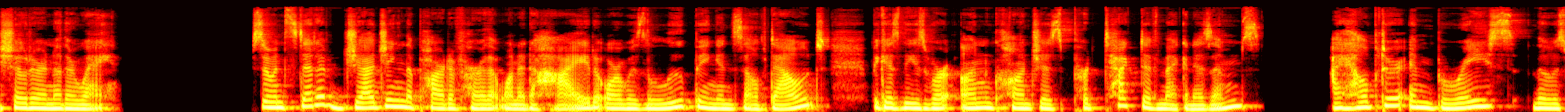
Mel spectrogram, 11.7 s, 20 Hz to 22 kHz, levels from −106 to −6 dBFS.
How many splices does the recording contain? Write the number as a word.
zero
